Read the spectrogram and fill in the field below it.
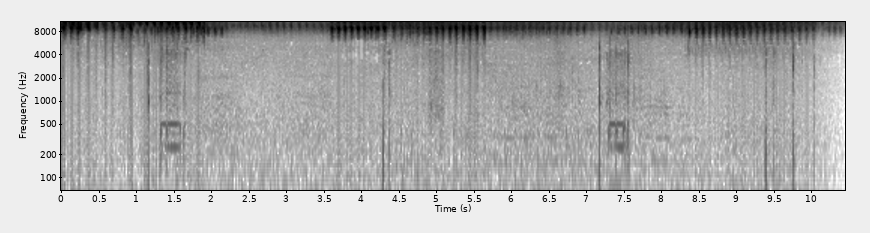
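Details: Frivaldszky's bush cricket (Pholidoptera frivaldskyi) in a humid meadow near Kosari, Cherkasy Oblast, Ukraine, 5 July 2023: a high, sizzling song of rapid pulses, steady and unbroken, with a few faint clicks.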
